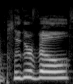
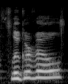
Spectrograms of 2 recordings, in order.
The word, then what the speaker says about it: Pflugerville: Starts with a PF, so I'm going to assume that the P is silent there in uh, Pflugerville, Pflugerville, Texas, explaining that he was racist to a group of students.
